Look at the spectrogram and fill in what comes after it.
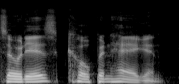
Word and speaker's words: Copenhagen: By the way, it is pronounced Copenhagen, not Copenhagen, but that's only if you believe the Danish embassy.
